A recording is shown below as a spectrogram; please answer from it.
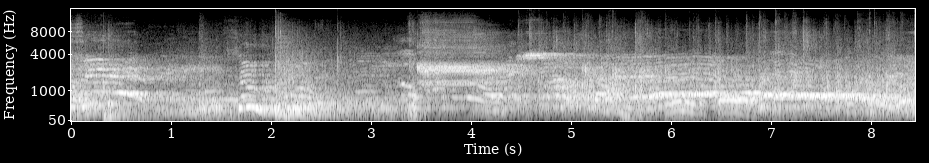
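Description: Gym scoreboard horn sounding for about a second to end the quarter, amid voices and cheering in the hall.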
